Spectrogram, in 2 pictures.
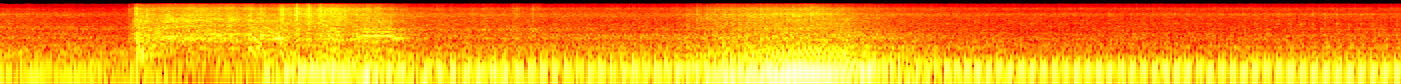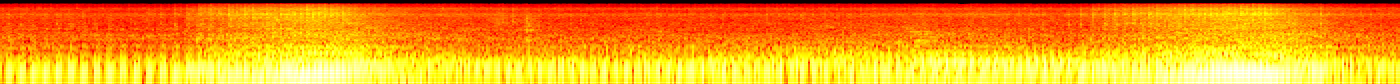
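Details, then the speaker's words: Honda Beat scooter after repair of a shudder and jerk on take-off caused by unevenly worn clutch linings: it starts and revs every few seconds, pulling away evenly with no shudder or jerk. The clutch engages smoothly. "Alhamdulillah, masalahnya sudah teratasi, saudara-saudara."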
